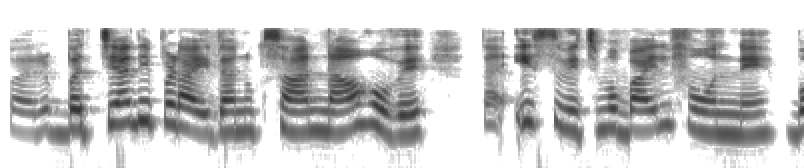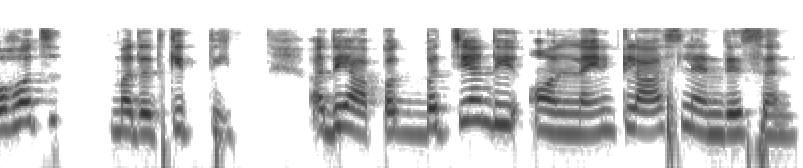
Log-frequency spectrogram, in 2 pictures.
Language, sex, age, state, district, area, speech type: Punjabi, female, 18-30, Punjab, Jalandhar, urban, spontaneous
